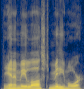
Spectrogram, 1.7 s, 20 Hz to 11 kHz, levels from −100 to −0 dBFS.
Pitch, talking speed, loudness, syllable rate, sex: 125 Hz, 180 wpm, -15 LUFS, 4.9 syllables/s, male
